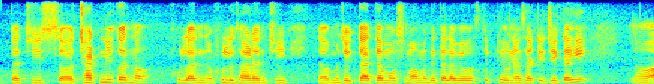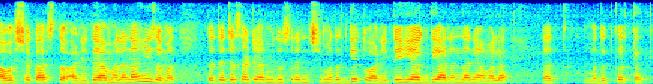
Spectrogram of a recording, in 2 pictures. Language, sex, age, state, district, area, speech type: Marathi, female, 30-45, Maharashtra, Nanded, rural, spontaneous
